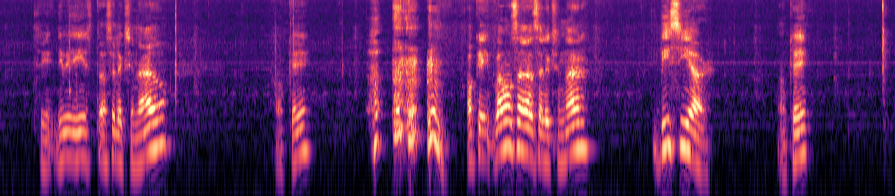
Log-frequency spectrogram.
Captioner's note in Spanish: carraspeo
